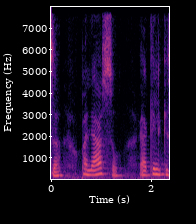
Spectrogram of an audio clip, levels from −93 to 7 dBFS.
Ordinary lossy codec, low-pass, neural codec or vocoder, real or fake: none; none; codec, 16 kHz, 2 kbps, FunCodec, trained on LibriTTS, 25 frames a second; fake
